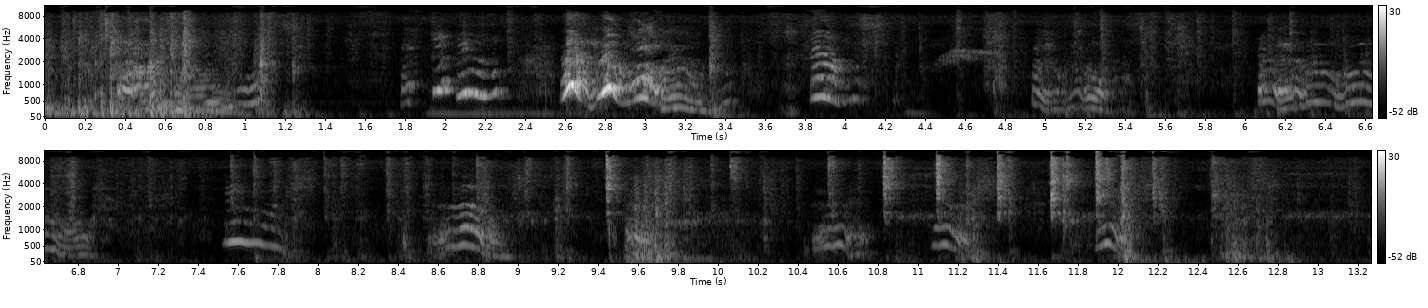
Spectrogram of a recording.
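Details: Mitzi, a pet dog, playing with and chasing a large ball, gives short harmonic barks and whiny yelps in uneven bursts, some arching upward in pitch, with thumps and a human voice now and then.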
